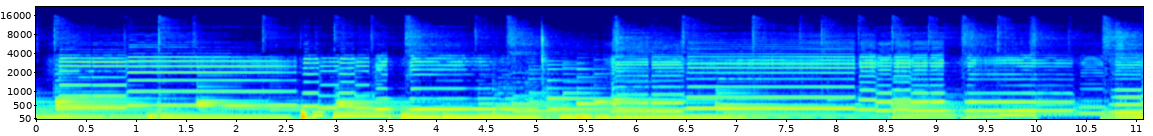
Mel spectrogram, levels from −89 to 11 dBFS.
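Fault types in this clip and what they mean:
One channel drops out: from 10.01 to 10.80 s the sound abruptly falls about 6 dB, likely because one stereo side vanished before the mono sum.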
